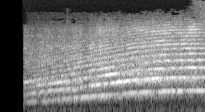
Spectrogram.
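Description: Air-raid-style siren sound effect winding up: a single wailing tone that starts about a quarter second in, rises smoothly in pitch, then levels off.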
